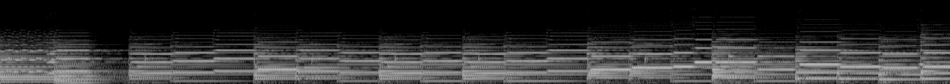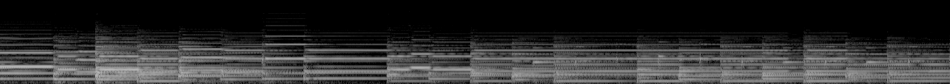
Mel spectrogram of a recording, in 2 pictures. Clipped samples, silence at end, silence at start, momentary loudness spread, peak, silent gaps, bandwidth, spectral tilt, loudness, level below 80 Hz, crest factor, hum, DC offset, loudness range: under 0.1%; 0 s; 0 s; 8 LU; -8 dBFS; none; 15.5 kHz; -6.5 dB/octave; -25 LUFS; -52 dBFS; 16 dB; none; under 0.1%; 6 LU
